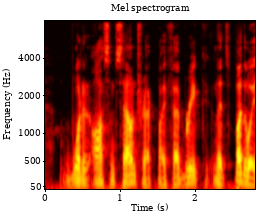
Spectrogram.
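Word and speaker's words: Fabrik: This one's called Nice Music Track by Fabric or Fabrique. Also have a question. Hi, Mark. I just want to compliment you on your new video, Flat Earth License Plate. What an awesome soundtrack by Fabrique.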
